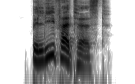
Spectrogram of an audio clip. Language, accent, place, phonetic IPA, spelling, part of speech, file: German, Germany, Berlin, [bəˈliːfɐtəst], beliefertest, verb, De-beliefertest.ogg
- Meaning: inflection of beliefern: 1. second-person singular preterite 2. second-person singular subjunctive II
